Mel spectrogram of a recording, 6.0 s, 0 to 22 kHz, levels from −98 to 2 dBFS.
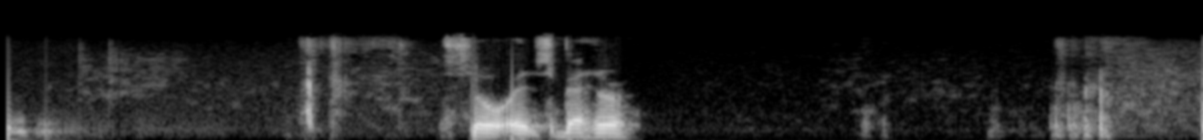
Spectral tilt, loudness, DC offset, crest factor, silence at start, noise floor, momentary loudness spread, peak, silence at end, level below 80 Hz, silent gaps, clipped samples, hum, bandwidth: -5 dB/octave; -17 LUFS; under 0.1%; 20 dB; 0.05 s; -77 dBFS; 26 LU; -2 dBFS; 0.5 s; -56 dBFS; none; under 0.1%; none; 7.8 kHz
